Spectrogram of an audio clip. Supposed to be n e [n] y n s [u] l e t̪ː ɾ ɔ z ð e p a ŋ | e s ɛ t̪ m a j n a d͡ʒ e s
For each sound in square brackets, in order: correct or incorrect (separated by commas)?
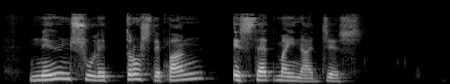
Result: incorrect, correct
